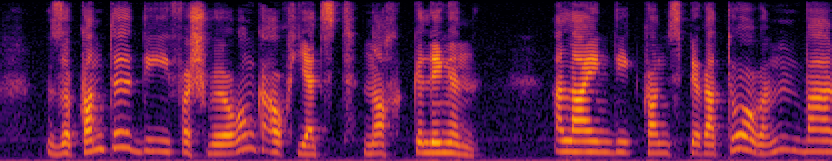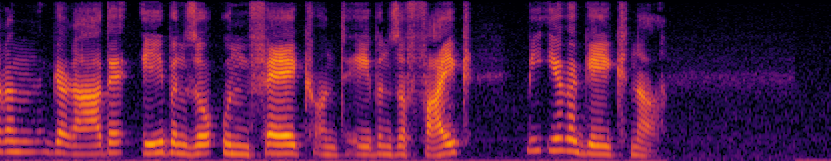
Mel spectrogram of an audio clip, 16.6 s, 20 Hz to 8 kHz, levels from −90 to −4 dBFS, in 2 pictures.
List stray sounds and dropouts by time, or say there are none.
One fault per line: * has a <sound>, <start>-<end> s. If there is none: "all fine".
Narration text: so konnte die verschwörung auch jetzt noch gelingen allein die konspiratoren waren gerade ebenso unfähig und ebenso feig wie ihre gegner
all fine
